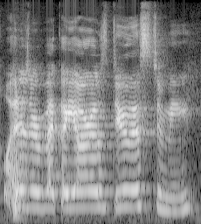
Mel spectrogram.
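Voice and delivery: squeaky, high "Huh?" with a laugh in it; mock bewildered. Fan reacting to the author's twist, laughing in mock bewilderment. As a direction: play up the shock of the twist, laughing. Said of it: "I was like".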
